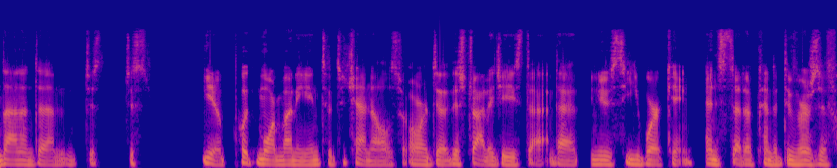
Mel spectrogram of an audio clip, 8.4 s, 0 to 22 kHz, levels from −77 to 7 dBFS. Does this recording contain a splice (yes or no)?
yes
